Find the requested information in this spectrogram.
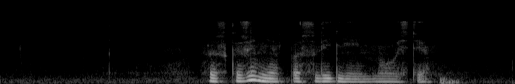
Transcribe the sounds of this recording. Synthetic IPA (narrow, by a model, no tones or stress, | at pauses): rəskɐʐɨmnʲepɐsʲlʲedʲnʲɪjənovəsʲtʲɪ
